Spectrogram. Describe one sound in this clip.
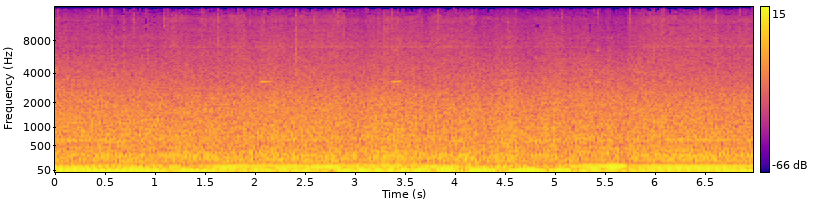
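Tyres crunch over rough, stony ground.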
